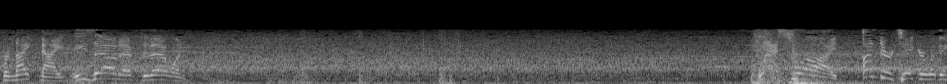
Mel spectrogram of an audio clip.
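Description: A large arena crowd cheers steadily.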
